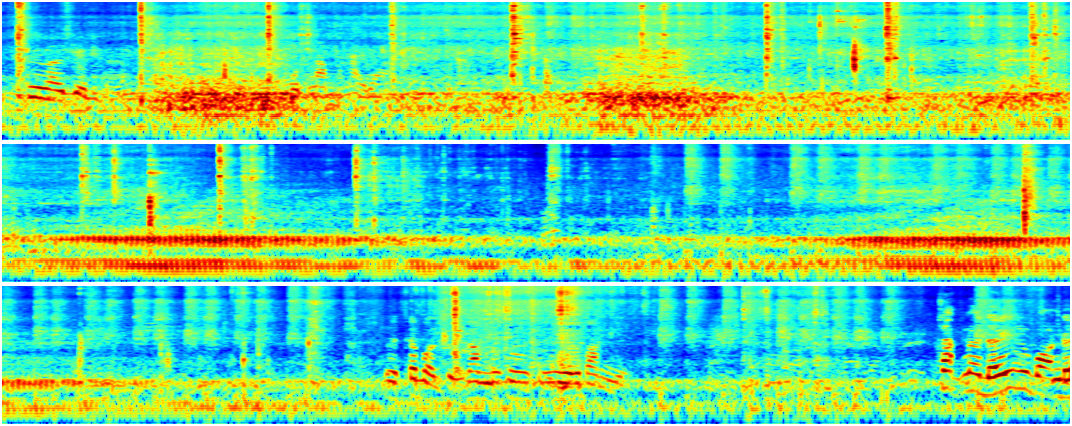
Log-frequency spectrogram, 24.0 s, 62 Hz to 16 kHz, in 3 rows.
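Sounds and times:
engine droning: 0.0 - 24.0
stones and tools clinking: 0.1 - 13.6.

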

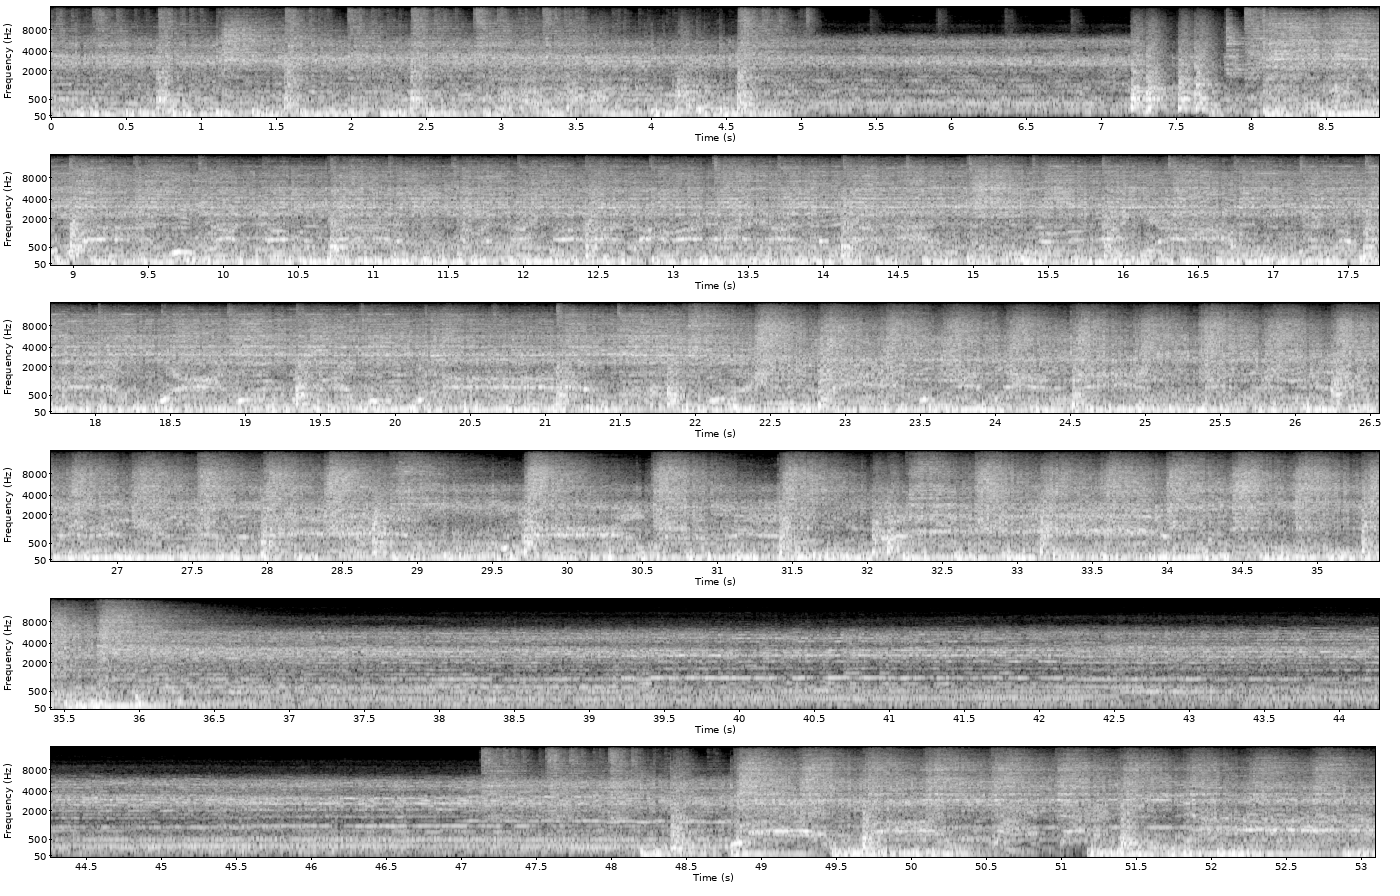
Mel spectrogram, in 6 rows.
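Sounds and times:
pounding drum kit: 0.0 - 37.6, 47.1 - 53.0
bass guitar: 0.0 - 53.0
distorted electric guitars: 0.0 - 53.0
person screaming vocals: 22.0 - 34.4, 48.8 - 53.0.

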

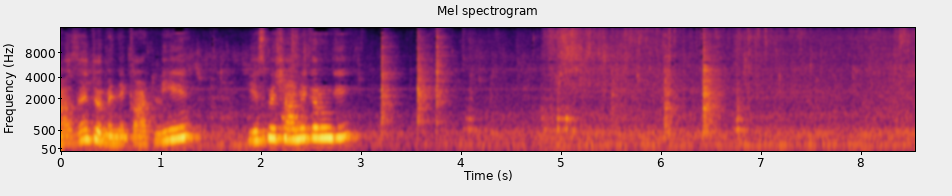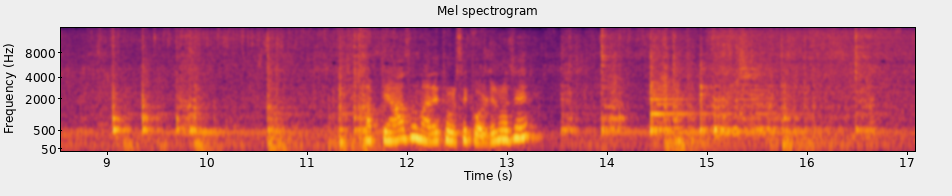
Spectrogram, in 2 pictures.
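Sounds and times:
onions sizzling in a pot: 3.9 - 17.0
metal spoon scraping a pot: 13.5 - 16.8.

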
